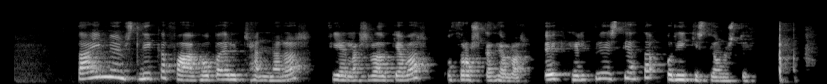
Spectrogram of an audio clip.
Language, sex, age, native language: Icelandic, female, 40-49, Icelandic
